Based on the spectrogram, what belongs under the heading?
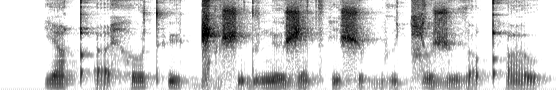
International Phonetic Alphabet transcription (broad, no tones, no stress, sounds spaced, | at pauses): i qʼ ḭ h o tʼ y ɡ͡ǁ ɯ ʃ ḭ d ṵ n ø ʒ æ t͡sʼ i ʃ ø b ɯ t͡ɕ o ʒ y ð ṵ qʼ o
